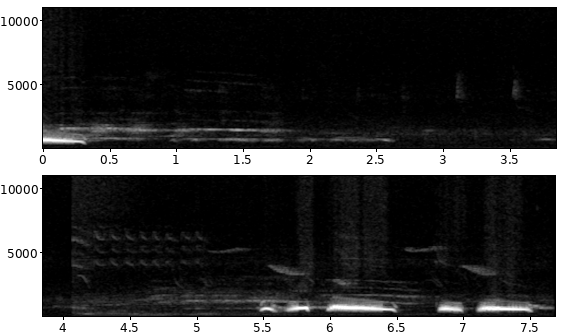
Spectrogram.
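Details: Spotted dove decoy bird in 'giọng thổ' voice, cooing to lure and excite wild males. After a soft, drawn-out coo and a long quiet gap, a closing burst of deep, hollow coos comes in two clustered groups.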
